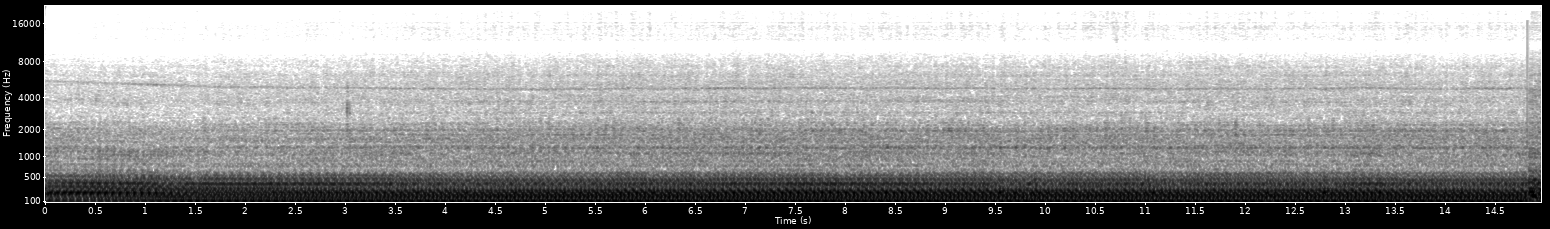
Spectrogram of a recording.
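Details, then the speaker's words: Ford F-150 with an aftermarket cam, fully warmed to operating temperature, AC off: the V8 revs up on its own and holds a raised idle after a throttle blip, still high five minutes later; the idle drops when the AC is turned on; owner blames a bad tune. "Look at it. It's revving up on it own. Still a down yet. Now I'mma bump the gas. Look how it's holding. They ain't out of down yet."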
